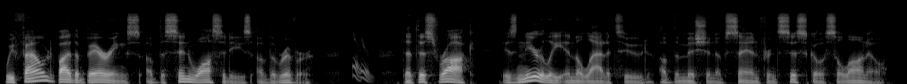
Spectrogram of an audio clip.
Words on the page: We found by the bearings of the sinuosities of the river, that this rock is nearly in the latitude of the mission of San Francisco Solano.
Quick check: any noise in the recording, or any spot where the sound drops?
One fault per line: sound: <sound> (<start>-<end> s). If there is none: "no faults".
sound: chirp (3.5-3.8 s)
